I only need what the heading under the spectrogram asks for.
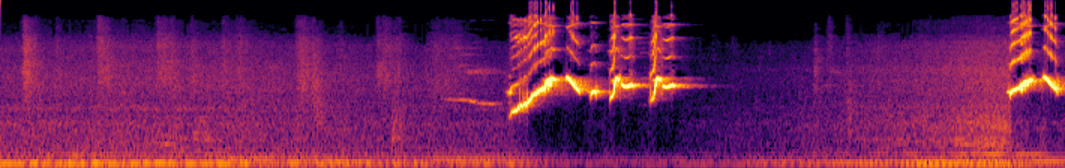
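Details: Orange-headed thrush from North Bali, Singaraja, song used as a lure to get kept birds singing: after a low droning hum, a loud burst of rapid, rising and warbling whistled notes, then another brief phrase near the end.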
